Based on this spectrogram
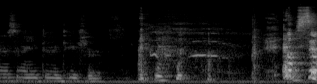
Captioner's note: laughter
